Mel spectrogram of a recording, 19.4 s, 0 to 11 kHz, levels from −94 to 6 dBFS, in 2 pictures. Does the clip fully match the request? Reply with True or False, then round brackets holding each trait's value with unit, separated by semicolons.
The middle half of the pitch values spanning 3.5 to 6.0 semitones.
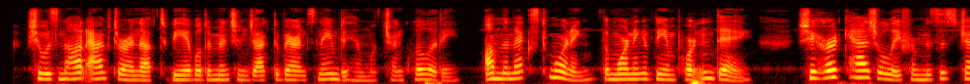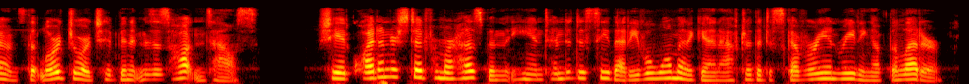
True (4.1 semitones)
